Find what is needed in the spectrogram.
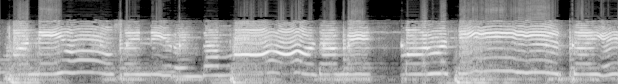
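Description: Female voice singing high, long-held notes with wide vibrato over film-orchestra accompaniment in a Tamil film song, with a brief break in the line about four seconds in.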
